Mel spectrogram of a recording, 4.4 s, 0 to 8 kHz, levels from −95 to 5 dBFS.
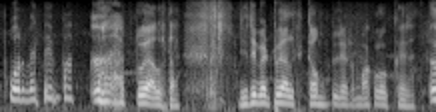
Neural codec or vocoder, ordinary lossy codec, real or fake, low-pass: codec, 16 kHz, 8 kbps, FunCodec, trained on Chinese and English, 25 frames a second; none; fake; none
